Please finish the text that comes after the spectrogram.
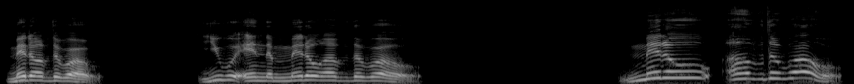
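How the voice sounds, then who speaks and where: A man's voice: high voice, a bit bright, smooth, dry recording, studio quality. A man hosting a live-stream reaction to bodycam videos, talking back at the people on screen and chuckling.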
